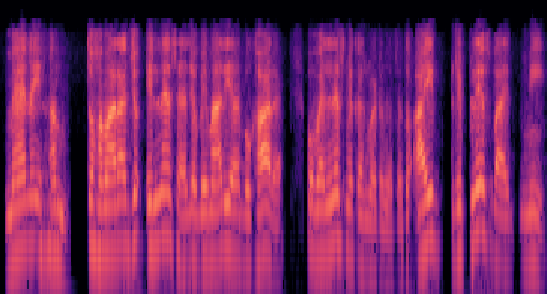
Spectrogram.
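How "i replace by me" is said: very slow, word by word; slow maxim. Acted. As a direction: spell out the lesson slowly for the listeners. Repeating the maxim slowly.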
